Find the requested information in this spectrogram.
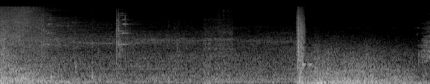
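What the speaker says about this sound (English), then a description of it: "How did I blow myself up?" A rocket explosion in the video game Black Mesa: a dense, loud rumbling blast with a sharp crack near the three-second mark, heavy and close, filling the whole moment without speech.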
